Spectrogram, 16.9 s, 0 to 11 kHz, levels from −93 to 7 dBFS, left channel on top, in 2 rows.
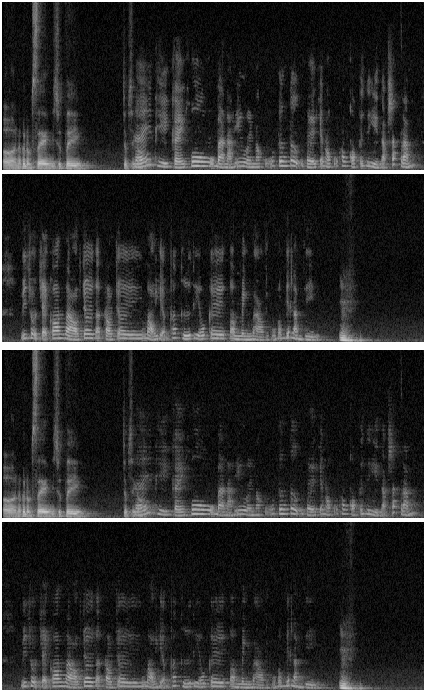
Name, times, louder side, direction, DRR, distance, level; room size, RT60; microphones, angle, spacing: voice 1, 0.0-1.7 2.4-2.8 15.2-15.5, right 1 dB, ahead, 11 dB, 0.6 m, -24 dB
voice 2, 2.6-8.3 8.8-14.8, left 4 dB, 70° left, 10 dB, 0.9 m, -31 dB
12.5 x 8.4 x 9.3 m, 0.72 s
head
